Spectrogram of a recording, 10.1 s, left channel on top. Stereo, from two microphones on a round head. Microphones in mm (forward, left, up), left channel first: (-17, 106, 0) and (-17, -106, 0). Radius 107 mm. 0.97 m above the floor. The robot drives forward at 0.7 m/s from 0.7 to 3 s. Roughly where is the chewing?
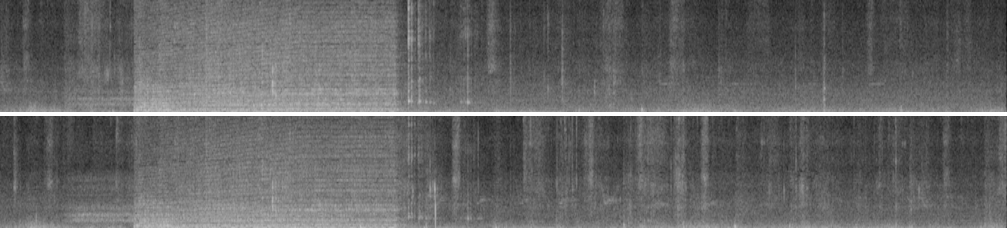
Left.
